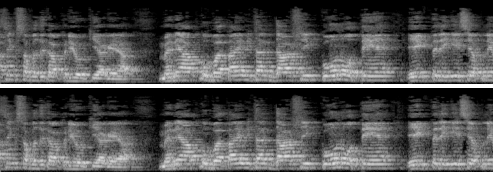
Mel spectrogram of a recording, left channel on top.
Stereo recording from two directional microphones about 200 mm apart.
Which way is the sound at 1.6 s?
Centre (ahead or behind).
